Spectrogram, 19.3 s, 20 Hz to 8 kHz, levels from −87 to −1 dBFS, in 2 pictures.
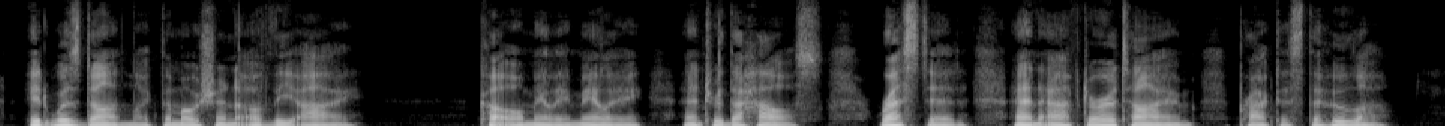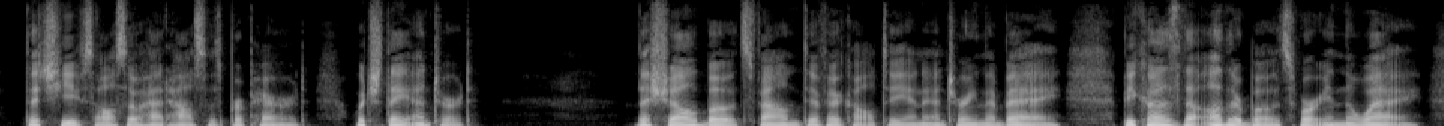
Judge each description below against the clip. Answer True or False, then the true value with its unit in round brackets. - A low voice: True (100 Hz)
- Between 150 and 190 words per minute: True (155 wpm)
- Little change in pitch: False (3.6 semitones)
